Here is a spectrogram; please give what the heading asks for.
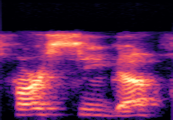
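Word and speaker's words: Farxiga: with edema yeah so you pronounced it correctly it's farsiga farsiga is one of these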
